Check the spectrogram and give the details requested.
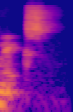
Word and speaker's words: Mx: MX, which is pronounced MUX or mix.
